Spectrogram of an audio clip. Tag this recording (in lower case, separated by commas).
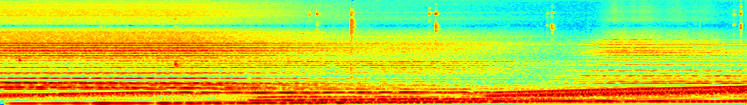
music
